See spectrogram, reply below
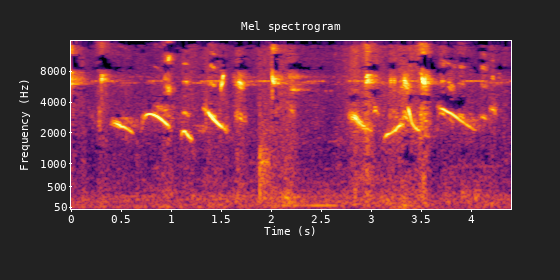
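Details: Trinca-ferro, the green-winged saltator, singing to stir up a cold bird before tournaments: sweet whistled slurs, some rising, some falling, in two bursts split by a quiet pause with a soft thump, faint high hum behind.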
